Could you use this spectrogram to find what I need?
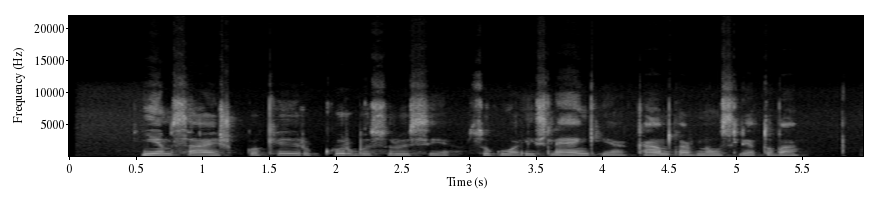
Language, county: Lithuanian, Šiauliai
